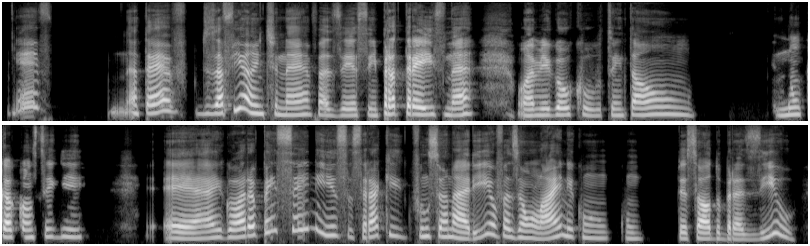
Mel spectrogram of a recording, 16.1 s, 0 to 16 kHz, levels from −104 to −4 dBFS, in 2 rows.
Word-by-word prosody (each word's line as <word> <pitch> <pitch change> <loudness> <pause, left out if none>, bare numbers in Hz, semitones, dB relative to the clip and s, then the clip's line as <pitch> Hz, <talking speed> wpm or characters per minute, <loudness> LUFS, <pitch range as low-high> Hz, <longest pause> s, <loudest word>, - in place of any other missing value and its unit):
f 435 - -5 0.8
até 255 +5 +3
f 310 - -12
desafiante, 245 +2 +1
né, 205 +1 0
fazer 185 -2 -2
assim 190 0 -6
para 230 +3 +6
3, 225 -2 +5
né, 200 +3 +2 0.4
um - - -11
amigo 190 +2 +1
oculto 195 -2 -5
então, 210 +2 -2 0.8
nunca 215 +4 +1
consegui. 230 0 -5 0.8
É, 185 0 +3
agora 225 +4 +3
eu 285 - +2
pensei 425 +6 -3
nisso, 280 - -4
será 225 +4 +1
que 255 -4 -10
funcionaria 235 - +1
eu - - 0
fazer 235 -5 -3
online 200 +7 +2
com 200 -4 -10
com 185 -1 -12
o 175 - -23 0.3
pessoal 180 -1 +3
do 180 - -9
Brasil? 175 - -4
220 Hz, 125 wpm, -23 LUFS, 190-245 Hz, 0.8 s, para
